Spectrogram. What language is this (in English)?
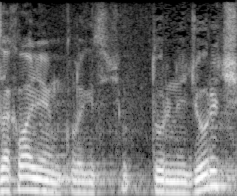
Croatian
